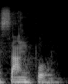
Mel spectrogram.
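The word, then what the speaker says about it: Tsangpo: कहा जाता है ऐसे, तो सांगपो लिखाता है, लेकिन ये टी साइलेंट रहता है, सांगपो, ये सांगपो बोलते हैं इसको।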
